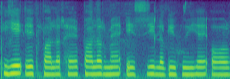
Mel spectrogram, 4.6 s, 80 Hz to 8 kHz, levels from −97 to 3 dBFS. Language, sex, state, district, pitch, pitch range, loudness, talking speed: Hindi, female, Madhya Pradesh, Katni, 220 Hz, 210-225 Hz, -16 LUFS, 145 wpm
